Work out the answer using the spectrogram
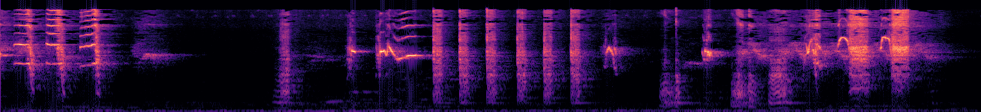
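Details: Javan myna (jalak kebo), previously quiet, answering a lure recording: paired whistled notes, a series of sharp clicking bursts, then rising squealing whistles near the end over a soft hum.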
